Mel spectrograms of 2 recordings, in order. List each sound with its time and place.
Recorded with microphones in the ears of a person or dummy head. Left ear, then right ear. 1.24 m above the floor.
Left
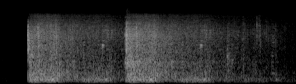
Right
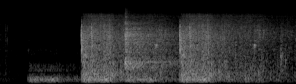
1.2 s a snare drum: 30° right (ahead or behind), 1.4 m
